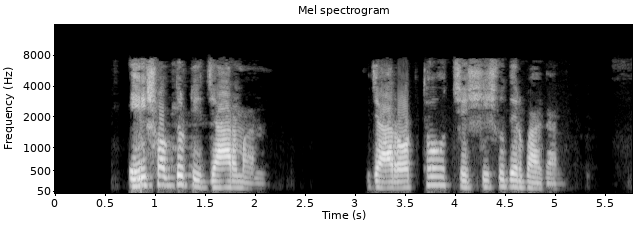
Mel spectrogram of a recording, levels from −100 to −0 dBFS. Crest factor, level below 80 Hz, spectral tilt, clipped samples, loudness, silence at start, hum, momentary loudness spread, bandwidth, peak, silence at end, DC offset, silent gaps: 16 dB; -56 dBFS; -4.5 dB/octave; under 0.1%; -15 LUFS; 0.75 s; none; 13 LU; 7.8 kHz; 0 dBFS; 0.75 s; under 0.1%; 2.62-3.07 s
